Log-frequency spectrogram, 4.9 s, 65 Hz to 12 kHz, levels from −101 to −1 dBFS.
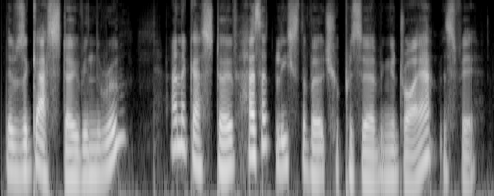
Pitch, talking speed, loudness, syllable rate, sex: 145 Hz, 265 wpm, -23 LUFS, 7.2 syllables/s, male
